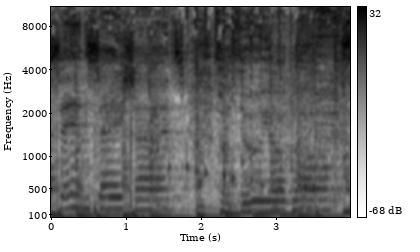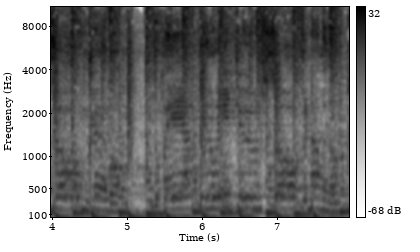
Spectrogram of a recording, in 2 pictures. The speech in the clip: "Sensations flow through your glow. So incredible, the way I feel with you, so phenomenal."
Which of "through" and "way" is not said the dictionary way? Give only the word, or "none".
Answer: none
